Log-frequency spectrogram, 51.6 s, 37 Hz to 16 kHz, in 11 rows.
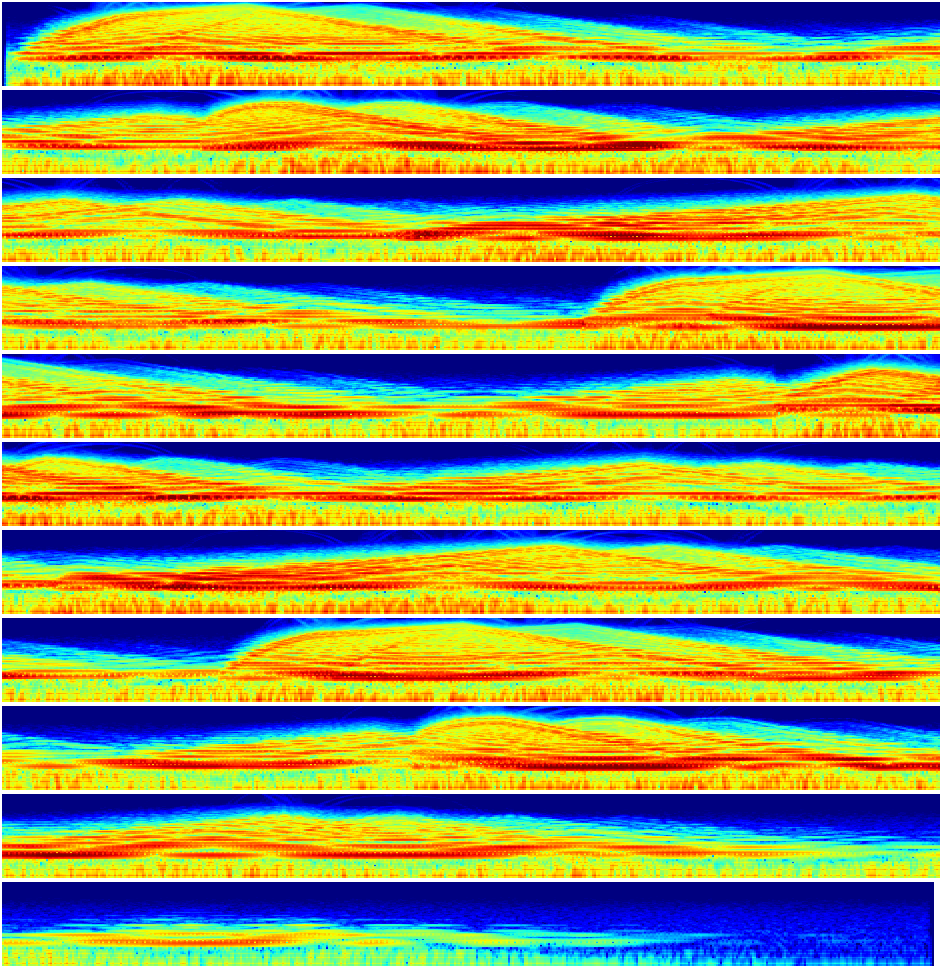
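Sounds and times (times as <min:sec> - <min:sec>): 
JU-06 synthesizer pad: 0:00.0 - 0:50.1.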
